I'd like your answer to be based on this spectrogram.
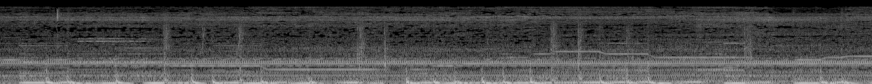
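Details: Steady low mechanical hum and throb of a small battery-powered portable compressor nebulizer running continuously, with the mouthpiece fitted in place of the mask.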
